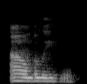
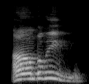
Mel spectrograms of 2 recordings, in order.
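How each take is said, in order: First: Said in the usual way. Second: I don't believe you said higher and louder; repeating I don't believe you, higher and louder; higher, louder take. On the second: Shown as a demonstration. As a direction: push the repeat up in disbelief.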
